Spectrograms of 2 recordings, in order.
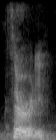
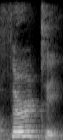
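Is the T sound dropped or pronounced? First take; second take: Dropped; Pronounced. First: The T sound is left out. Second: The T sound is pronounced clearly. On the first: "Le sacan esa T" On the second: "que sería la forma británica"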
